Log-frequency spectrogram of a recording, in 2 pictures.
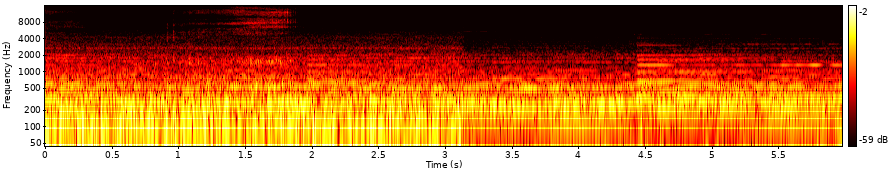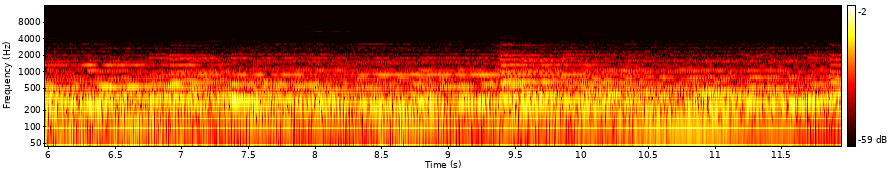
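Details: Soft, steady ambient instrumental music with layered sustained tones throughout, and no animal sound.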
